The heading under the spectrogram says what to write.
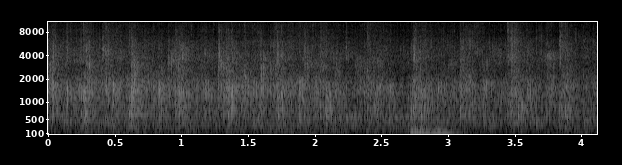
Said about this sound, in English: So clap your hands if you've ever been irritated. Clap your hands if the Bible has ever irritated you. Clap, this is your chance. Clap your hands if the preacher has ever irritated you.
